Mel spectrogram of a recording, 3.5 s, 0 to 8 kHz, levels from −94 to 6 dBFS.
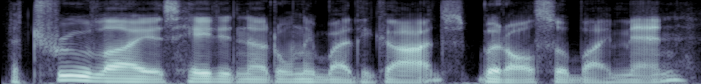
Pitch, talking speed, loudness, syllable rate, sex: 95 Hz, 240 wpm, -17 LUFS, 5.0 syllables/s, male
